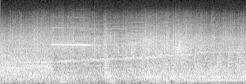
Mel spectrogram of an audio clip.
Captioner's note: brakes squeal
